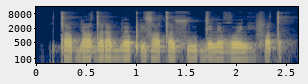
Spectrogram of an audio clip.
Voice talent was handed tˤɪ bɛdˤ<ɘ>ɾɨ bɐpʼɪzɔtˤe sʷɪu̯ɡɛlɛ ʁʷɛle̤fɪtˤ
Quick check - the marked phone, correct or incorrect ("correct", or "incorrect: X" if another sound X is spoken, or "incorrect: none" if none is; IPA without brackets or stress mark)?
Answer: correct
